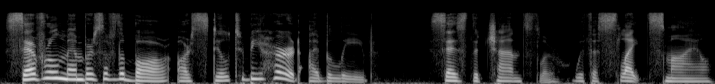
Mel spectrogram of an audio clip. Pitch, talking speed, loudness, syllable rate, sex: 180 Hz, 160 wpm, -20 LUFS, 4.5 syllables/s, female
